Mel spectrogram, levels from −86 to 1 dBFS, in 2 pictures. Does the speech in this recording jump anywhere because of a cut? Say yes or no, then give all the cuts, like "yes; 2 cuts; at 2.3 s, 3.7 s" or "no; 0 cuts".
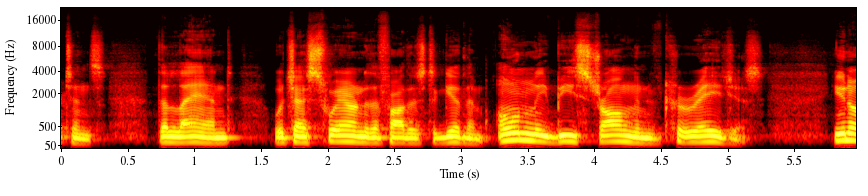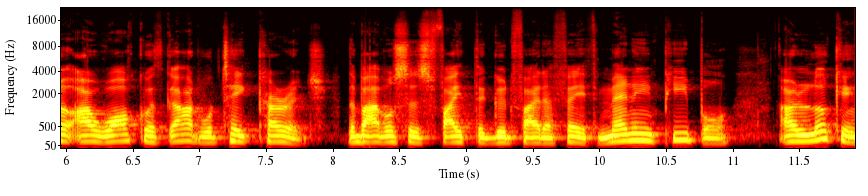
yes; 2 cuts; at 4.5 s, 8.0 s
